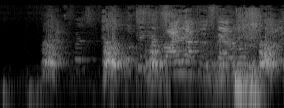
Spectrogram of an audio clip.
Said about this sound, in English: They have a dog, and this was in their house.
